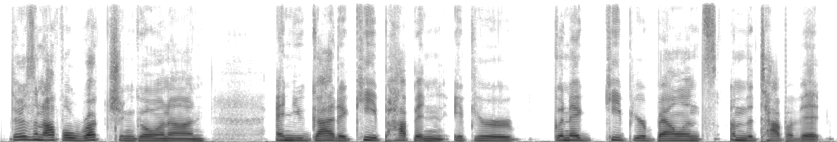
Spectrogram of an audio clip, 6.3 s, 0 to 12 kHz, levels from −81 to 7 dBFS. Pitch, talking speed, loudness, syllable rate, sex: 180 Hz, 230 wpm, -19 LUFS, 5.8 syllables/s, female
